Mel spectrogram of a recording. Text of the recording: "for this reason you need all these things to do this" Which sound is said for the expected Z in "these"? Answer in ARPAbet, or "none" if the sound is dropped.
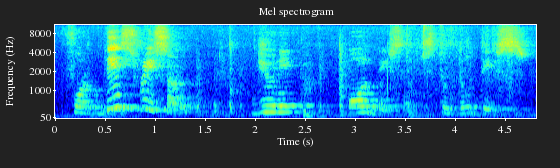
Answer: S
